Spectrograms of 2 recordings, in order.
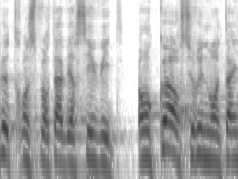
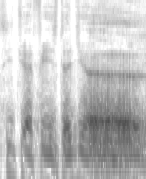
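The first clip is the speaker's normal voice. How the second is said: very low, slow, strange-sounding voice; 10 semitones lower, 7 dB quieter than usual. Quoting the devil tempting Jesus: imitating the devil's strange voice. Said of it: "avec sa voix bizarre".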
